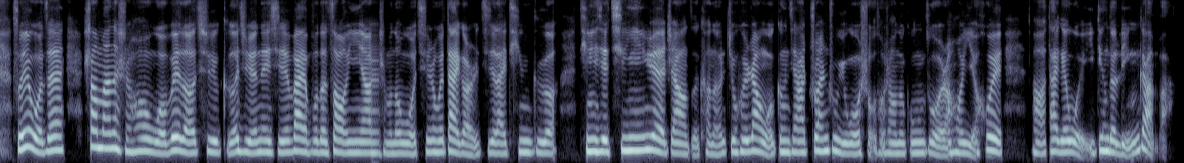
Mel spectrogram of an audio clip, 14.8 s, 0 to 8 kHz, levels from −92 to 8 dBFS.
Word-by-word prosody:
所 255 Hz, -, +5 dB
以 300 Hz, -, +5 dB
我 240 Hz, -7 st, +3 dB
在 240 Hz, +4 st, +2 dB, 0.3 s
上 305 Hz, -8 st, +3 dB
班 280 Hz, -1 st, +4 dB
的 275 Hz, -, +5 dB
时 230 Hz, -2 st, -3 dB
候， 225 Hz, +1 st, 0 dB
我 195 Hz, -3 st, 0 dB
为 240 Hz, +5 st, +4 dB
了 195 Hz, -3 st, +1 dB
去 210 Hz, 0 st, -2 dB
隔 200 Hz, +2 st, -2 dB
绝 205 Hz, -3 st, 0 dB
那 210 Hz, 0 st, 0 dB
些 205 Hz, 0 st, -1 dB
外 225 Hz, -1 st, +2 dB
部 205 Hz, +1 st, -4 dB
的 205 Hz, -1 st, -1 dB
噪 205 Hz, -2 st, -1 dB
音 200 Hz, 0 st, -1 dB
啊 195 Hz, -1 st, 0 dB
什 190 Hz, -1 st, -8 dB
么 185 Hz, -, -4 dB
的， 185 Hz, 0 st, -2 dB
我 185 Hz, -2 st, -2 dB
其 185 Hz, -, -12 dB
实 210 Hz, -1 st, -1 dB
会 210 Hz, 0 st, 0 dB
带 215 Hz, -2 st, +2 dB
个 185 Hz, -, -3 dB
耳 165 Hz, -3 st, -4 dB
机 200 Hz, 0 st, -5 dB
来 190 Hz, -1 st, -2 dB
听 210 Hz, 0 st, -2 dB
歌， 195 Hz, -2 st, -2 dB, 0.3 s
听 225 Hz, -2 st, +3 dB
一 220 Hz, -, +6 dB
些 220 Hz, -1 st, +6 dB
轻 240 Hz, +3 st, +1 dB
音 240 Hz, +1 st, +6 dB
乐 240 Hz, -6 st, +4 dB
这 195 Hz, +1 st, -6 dB
样 185 Hz, -2 st, -1 dB
子， 155 Hz, -1 st, -10 dB
可 185 Hz, -, -9 dB
能 175 Hz, +3 st, -6 dB
就 210 Hz, 0 st, -3 dB
会 215 Hz, -1 st, +1 dB
让 225 Hz, -3 st, +1 dB
我 170 Hz, -1 st, -4 dB
更 210 Hz, +2 st, -1 dB
加 205 Hz, -1 st, -2 dB
专 230 Hz, +2 st, +1 dB
注 235 Hz, -2 st, -1 dB
于 -, -, -1 dB
我 180 Hz, 0 st, -1 dB
手 215 Hz, -, -10 dB
头 200 Hz, -, -9 dB
上 190 Hz, -1 st, -3 dB
的 185 Hz, -, -2 dB
工 195 Hz, +1 st, -3 dB
作， 185 Hz, -7 st, -3 dB
然 195 Hz, -, -2 dB
后 200 Hz, -1 st, -1 dB
也 180 Hz, 0 st, -3 dB
会， 225 Hz, -1 st, +1 dB, 0.3 s
啊， 190 Hz, -2 st, -5 dB
带 220 Hz, +1 st, -2 dB
给 210 Hz, 0 st, +1 dB
我 205 Hz, -1 st, +2 dB
一 -, -, -8 dB
定 230 Hz, +4 st, +3 dB
的 210 Hz, -, +2 dB
灵 185 Hz, +3 st, -2 dB
感 -, -, -2 dB
吧。 -, -, -18 dB
205 Hz, 315 characters per minute, -20 LUFS, 195-225 Hz, 0.3 s, 一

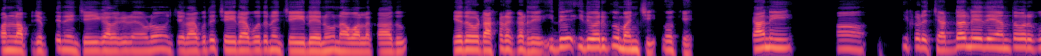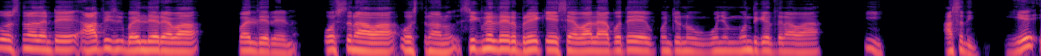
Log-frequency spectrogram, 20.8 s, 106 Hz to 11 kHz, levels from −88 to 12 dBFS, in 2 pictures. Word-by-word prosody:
పనులు 180 Hz, 0 st, +1 dB
అప్పజెప్తే 170 Hz, 0 st, -7 dB
నేను 175 Hz, -3 st, -2 dB
చేయగలగడం, 170 Hz, +2 st, -2 dB, 0.2 s
లేపోతే 175 Hz, +4 st, -1 dB
చేయలేకపోతే 180 Hz, 0 st, +1 dB
నేను 180 Hz, -3 st, -3 dB
చేయలేను 165 Hz, 0 st, +2 dB
నా -, -, +2 dB
వల్ల 160 Hz, 0 st, 0 dB
కాదు. 160 Hz, 0 st, -1 dB, 0.6 s
ఏదోకటి 185 Hz, -1 st, +3 dB
అక్కడక్కడది. 185 Hz, -4 st, -1 dB
ఇదే 225 Hz, +3 st, +2 dB, 0.2 s
ఇదివరకు 220 Hz, +2 st, +2 dB
మంచి 185 Hz, -5 st, 0 dB, 0.2 s
ఓకే. 150 Hz, -3 st, -8 dB, 0.7 s
కానీ 220 Hz, +1 st, +4 dB, 0.6 s
ఆ! -, -, -3 dB, 0.6 s
ఇక్కడ 225 Hz, 0 st, -3 dB
చెడ్డనేది 230 Hz, +5 st, +2 dB
ఎంతవరకు 215 Hz, 0 st, -1 dB
వస్తున్నదంటే 195 Hz, 0 st, +1 dB, 0.3 s
"ఆఫీస్‌కి 190 Hz, 0 st, 0 dB
బయలుదేరావా?" 175 Hz, -2 st, +4 dB, 0.5 s
బయలుదేరాను. 155 Hz, -4 st, -1 dB, 0.4 s
"ఒస్తున్నావా?" 175 Hz, -4 st, +4 dB, 0.2 s
ఒస్తున్నాను. 165 Hz, -2 st, -2 dB, 0.2 s
"సిగ్నల్ 205 Hz, 0 st, +3 dB
దెగ్గర 190 Hz, -1 st, +4 dB
బ్రేకేసావా?" 175 Hz, -2 st, +2 dB
లేపోతే 170 Hz, +2 st, 0 dB, 0.3 s
కొంచెం 170 Hz, -1 st, -5 dB
నువ్వు, 155 Hz, -2 st, -6 dB
కొంచెం 170 Hz, 0 st, -4 dB
ముందుకెళ్తున్నావా? 165 Hz, -3 st, -2 dB, 0.6 s
ఈ -, -, -4 dB, 0.8 s
అసలు 165 Hz, -5 st, -4 dB, 0.5 s
ఏ -, -, +8 dB
175 Hz, 110 wpm, -23 LUFS, 165-190 Hz, 0.8 s, ఏ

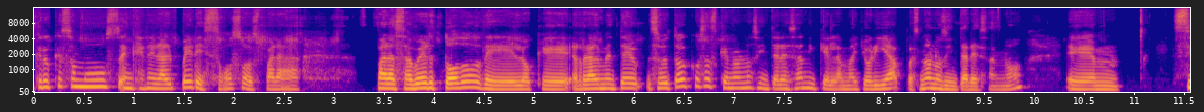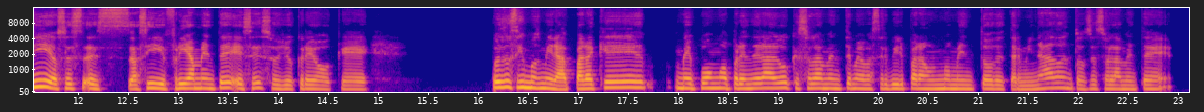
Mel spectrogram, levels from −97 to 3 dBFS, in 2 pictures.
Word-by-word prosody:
creo 265 Hz, -1 st, 0 dB
que 300 Hz, -, -6 dB
somos, 280 Hz, -1 st, +2 dB
en 210 Hz, -, +1 dB
general, 200 Hz, 0 st, -2 dB
perezosos 205 Hz, -7 st, -2 dB
para 170 Hz, -1 st, -3 dB, 0.8 s
para 205 Hz, -1 st, +6 dB
saber 205 Hz, +3 st, +4 dB
todo 230 Hz, +2 st, +5 dB
de 165 Hz, -4 st, +1 dB
lo 165 Hz, +1 st, -2 dB
que 165 Hz, -3 st, -1 dB
realmente, 195 Hz, +3 st, 0 dB
sobre 215 Hz, +2 st, -1 dB
todo 285 Hz, +6 st, 0 dB
cosas 295 Hz, -1 st, -5 dB
que 235 Hz, -7 st, -3 dB
no 220 Hz, 0 st, -2 dB
nos 225 Hz, 0 st, -5 dB
interesan, 195 Hz, +2 st, -4 dB
y 210 Hz, -, -5 dB
que 185 Hz, -, -5 dB
la 170 Hz, -, -4 dB
mayoría, 175 Hz, +4 st, -2 dB
pues, -, -, -8 dB
no 210 Hz, +2 st, +2 dB
nos 195 Hz, -4 st, 0 dB
interesan, 155 Hz, -1 st, -3 dB
¿no? 250 Hz, -, -7 dB, 0.4 s
Em, 165 Hz, -3 st, -2 dB, 0.5 s
sí 265 Hz, -2 st, +5 dB
o 205 Hz, -, +7 dB
sea, 205 Hz, +1 st, -1 dB
es 200 Hz, -, -5 dB
es 190 Hz, -1 st, -2 dB
así, 200 Hz, +3 st, +2 dB
fríamente 205 Hz, +3 st, +2 dB
es 200 Hz, +2 st, -3 dB
eso, 210 Hz, -4 st, -3 dB
yo 180 Hz, -1 st, -4 dB
creo 180 Hz, -3 st, -3 dB
que 165 Hz, -1 st, -6 dB, 1.2 s
pues, 245 Hz, 0 st, +8 dB
decimos, 245 Hz, -3 st, +5 dB
mira, 185 Hz, -7 st, +3 dB
¿para 190 Hz, +2 st, +4 dB
qué 240 Hz, +3 st, +2 dB, 0.3 s
me 210 Hz, -3 st, +1 dB
pongo 220 Hz, +2 st, +1 dB
a -, -, +2 dB
aprender 205 Hz, +1 st, +1 dB
algo 220 Hz, 0 st, +1 dB
que 210 Hz, -, -7 dB
solamente 205 Hz, 0 st, -2 dB
me 195 Hz, -1 st, -2 dB
va 185 Hz, -, -3 dB
a -, -, -7 dB
servir 190 Hz, 0 st, -3 dB
para 190 Hz, -1 st, -1 dB
un 185 Hz, 0 st, -2 dB
momento 185 Hz, -1 st, -2 dB
determinado? 180 Hz, +6 st, -4 dB
Entonces, 185 Hz, -4 st, -8 dB
solamente 180 Hz, 0 st, -5 dB
200 Hz, 170 wpm, -22 LUFS, 180-220 Hz, 1.2 s, pues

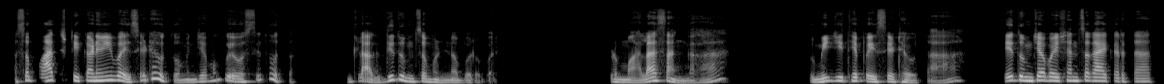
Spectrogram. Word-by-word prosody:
असं 190 Hz, -, -3 dB
5 185 Hz, +4 st, +3 dB
ठिकाणी 175 Hz, -1 st, +4 dB
मी 190 Hz, +2 st, +6 dB
पैसे 175 Hz, -, +2 dB
ठेवतो, 245 Hz, -, 0 dB
म्हणजे 110 Hz, +6 st, -4 dB
मग 175 Hz, +8 st, -6 dB
व्यवस्थित 125 Hz, +9 st, -1 dB
होतं. 215 Hz, -, -5 dB, 0.5 s
म्हटलं 120 Hz, -, -4 dB
"अगदी 105 Hz, -, +1 dB
तुमचं 135 Hz, -8 st, 0 dB
म्हणणं 100 Hz, -3 st, -4 dB
बरोबर 90 Hz, 0 st, -13 dB
आहे." -, -, -29 dB, 1.1 s
पण 120 Hz, -, -3 dB
मला 105 Hz, -, +3 dB
सांगा. 105 Hz, -, -3 dB, 0.9 s
तुम्ही 125 Hz, +7 st, +3 dB
जिथे 165 Hz, -1 st, +2 dB
पैसे 125 Hz, -1 st, +2 dB
ठेवता, 90 Hz, -8 st, -5 dB, 0.7 s
ते 180 Hz, -, +5 dB
तुमच्या 185 Hz, 0 st, +5 dB
पैशांचं 175 Hz, +1 st, +2 dB
काय 165 Hz, -1 st, +6 dB
करतात? 140 Hz, -2 st, -5 dB
140 Hz, 145 wpm, -25 LUFS, 110-175 Hz, 1.1 s, मी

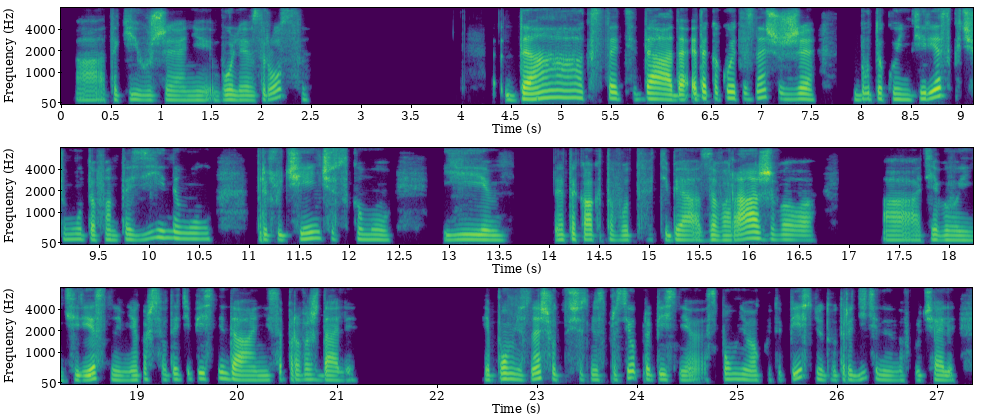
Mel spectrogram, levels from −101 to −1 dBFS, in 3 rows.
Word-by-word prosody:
А, 70 Hz, 0 st, -6 dB
такие 155 Hz, +1 st, -5 dB
уже, 145 Hz, +1 st, +3 dB
они 140 Hz, -1 st, -5 dB
более 140 Hz, 0 st, -2 dB
взрос 165 Hz, -, -4 dB, 2.0 s
Да, 205 Hz, +8 st, +4 dB
кстати, 185 Hz, -4 st, -2 dB
да, 165 Hz, -1 st, +6 dB
да, 150 Hz, +1 st, +4 dB
это 200 Hz, -, +4 dB
какой-то 185 Hz, 0 st, -1 dB
знаешь, 210 Hz, +6 st, +4 dB
уже 165 Hz, -1 st, +5 dB, 0.4 s
был 175 Hz, +4 st, -5 dB
такой 170 Hz, -1 st, -3 dB
интерес 180 Hz, -, +3 dB
к -, -, -9 dB
чему-то 160 Hz, -2 st, 0 dB
фантазийному, 175 Hz, +5 st, -4 dB, 0.4 s
приключенческому, 155 Hz, -1 st, 0 dB, 0.5 s
и 150 Hz, 0 st, -1 dB, 0.6 s
это 155 Hz, +2 st, -2 dB
как-то 155 Hz, 0 st, 0 dB
вот 145 Hz, 0 st, -8 dB, 0.2 s
тебя 145 Hz, +1 st, -1 dB
завораживало, 145 Hz, 0 st, +5 dB, 0.7 s
а, 140 Hz, -, -3 dB
тебе 155 Hz, -1 st, -4 dB
было 140 Hz, 0 st, -3 dB
интересно, 140 Hz, +4 st, 0 dB
и 135 Hz, -, -5 dB
мне 140 Hz, +2 st, -4 dB
кажется, 155 Hz, -, -1 dB
вот 150 Hz, -, -12 dB
эти 165 Hz, +1 st, -5 dB
песни 180 Hz, +2 st, -2 dB
да, 155 Hz, -5 st, +3 dB
они 140 Hz, 0 st, -5 dB
сопровождали. 140 Hz, -2 st, -3 dB, 1.3 s
Я 150 Hz, -, -3 dB
помню 170 Hz, +1 st, 0 dB
знаешь, 170 Hz, +7 st, +4 dB
вот 160 Hz, -4 st, -6 dB
ты -, -, -8 dB
щас 150 Hz, -, +2 dB
меня 150 Hz, -1 st, -4 dB
спросила 150 Hz, +8 st, -2 dB
про 160 Hz, -5 st, -4 dB
песни, 140 Hz, -2 st, -3 dB
вспомнила 165 Hz, -4 st, -4 dB
какую-то 140 Hz, -, -16 dB
песню, 165 Hz, +1 st, -1 dB
это 140 Hz, -, -12 dB
вот 140 Hz, -, -7 dB
родители, 150 Hz, +3 st, -4 dB
наверное, 135 Hz, -1 st, -7 dB
включали: 140 Hz, 0 st, -3 dB
155 Hz, 125 wpm, -23 LUFS, 140-170 Hz, 2.0 s, да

